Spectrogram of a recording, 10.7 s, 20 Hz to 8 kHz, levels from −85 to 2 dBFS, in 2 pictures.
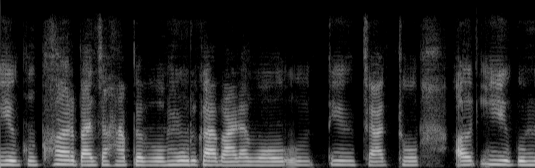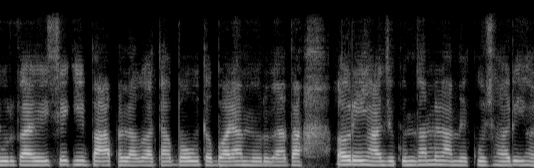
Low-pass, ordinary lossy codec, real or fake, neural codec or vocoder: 7.2 kHz; AAC, 48 kbps; fake; codec, 32 kHz, 1.9 kbps, SNAC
